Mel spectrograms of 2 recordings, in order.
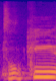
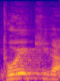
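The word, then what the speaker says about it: Doekhi: 두키 선수가 5-2 스펠인데 로날드 쿠만처럼 우 발음이 되는 거죠? 예. 두키, 도에키가 아니고 예.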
